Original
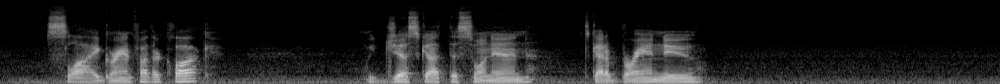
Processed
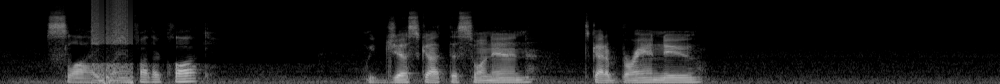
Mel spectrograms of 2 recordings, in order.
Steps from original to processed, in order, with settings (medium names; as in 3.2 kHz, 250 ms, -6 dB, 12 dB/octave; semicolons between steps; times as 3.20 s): 0.91–1.33 s: Schmitt trigger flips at -32.5 dBFS; 0.71–3.18 s: time-frequency box 980–2500 Hz -21 dB; trim -5.5 dB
